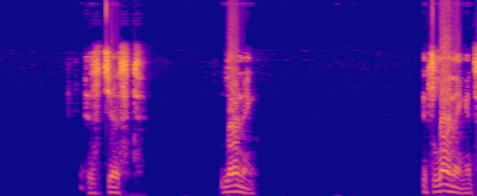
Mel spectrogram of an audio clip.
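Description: A man speaks calmly in short bursts, close to a microphone.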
